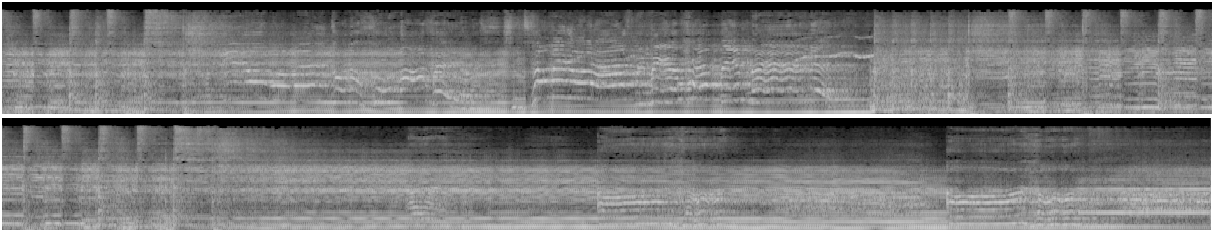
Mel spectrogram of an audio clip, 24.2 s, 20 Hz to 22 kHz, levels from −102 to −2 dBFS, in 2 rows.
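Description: No technical faults are audible.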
